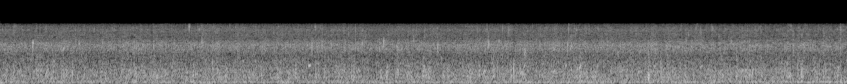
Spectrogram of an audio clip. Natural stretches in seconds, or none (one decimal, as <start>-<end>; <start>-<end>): 0.4-1.2; 1.8-6.9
